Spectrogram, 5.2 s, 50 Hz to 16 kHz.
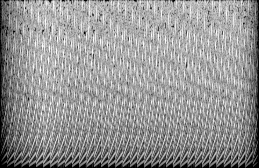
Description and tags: Bonus notify/laser
Sounds like something from an early 1980's Namco arcade game.
Created using Chiptone by clicking the randomize button.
